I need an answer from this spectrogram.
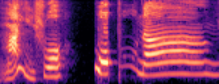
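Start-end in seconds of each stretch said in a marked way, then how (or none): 1.2-2.9 high, slow, drawn-out refusal; ant's refusal. Acted. Child as the ant refusing to swim, high drawn-out refusal. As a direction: stretch the last word out high and loud.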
